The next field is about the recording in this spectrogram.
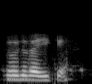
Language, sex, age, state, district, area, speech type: Malayalam, female, 45-60, Kerala, Pathanamthitta, rural, conversation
